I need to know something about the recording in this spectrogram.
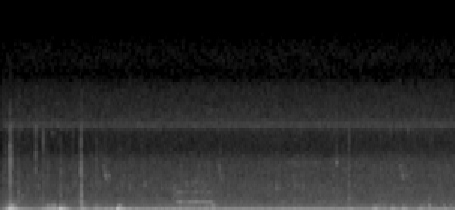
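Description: Heavy thumps on a bass boat's deck as anglers move around and handle a landing net, three of them in the first second and a half, the first the loudest. A steady low hum runs beneath them for about four seconds, with a few lighter knocks near the end.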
